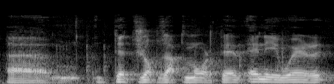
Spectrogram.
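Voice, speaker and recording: An older man from Portugal with a Portuguese accent, telling his story in an interview in halting, broken English with many repeated words. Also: lowish voice, warm tone, reverberant, a little hiss or hum, rough recording. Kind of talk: oral history interview.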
